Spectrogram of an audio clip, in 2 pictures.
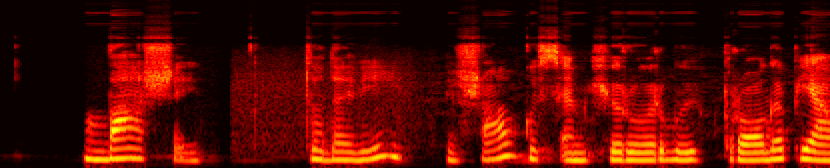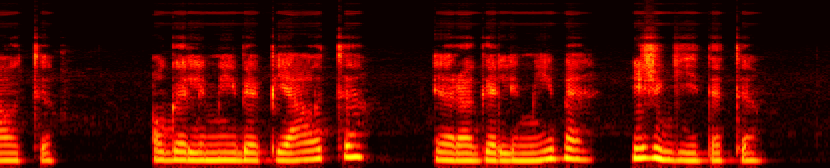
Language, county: Lithuanian, Klaipėda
